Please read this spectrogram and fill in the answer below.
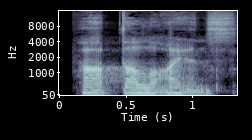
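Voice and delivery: terrible rough, creaky, badly done croak. Offering to say the promised cheer for him, trying a terrible Brownie voice. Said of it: "Or should I do it in like a brownie voice?".

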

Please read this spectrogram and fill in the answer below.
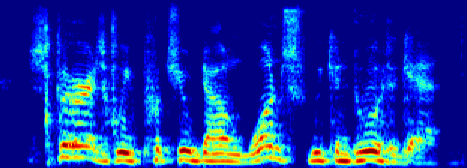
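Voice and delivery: taunting, defiant battle shout. Player voicing their character during a goading attack in a game: Norhill shouting. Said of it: "as Norhill shouts out".

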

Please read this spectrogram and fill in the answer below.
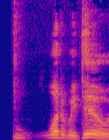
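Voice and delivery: ordinary talk, nothing marked

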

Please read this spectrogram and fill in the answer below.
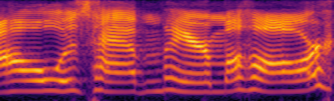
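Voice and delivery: put-on American Southern accent. Retelling what a character says at the end of a show, in a Southern accent. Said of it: "That was Southern".

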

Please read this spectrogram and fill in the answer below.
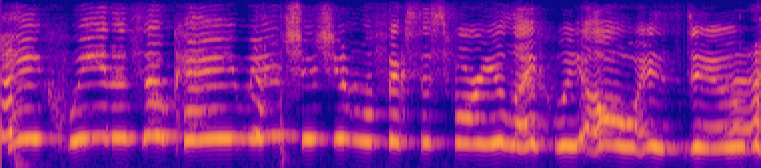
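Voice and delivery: very high-pitched, cheerful, beaming buddy voice.

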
